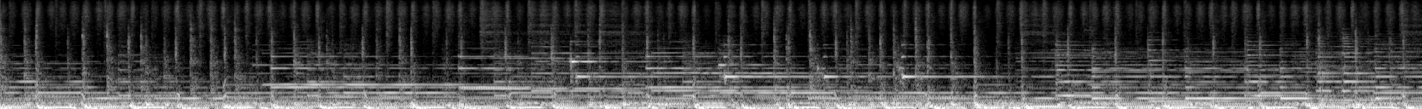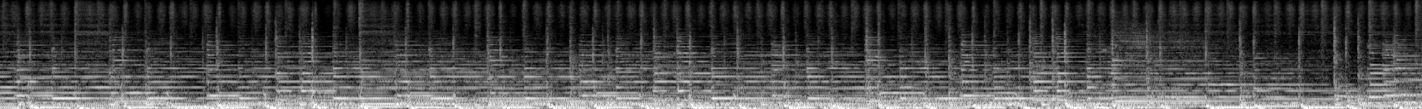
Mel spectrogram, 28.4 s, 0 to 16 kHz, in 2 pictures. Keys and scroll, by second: 6.0 alt+d, 6.4 x, 8.4 1, 10.7 g, 19.4 alt+a.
